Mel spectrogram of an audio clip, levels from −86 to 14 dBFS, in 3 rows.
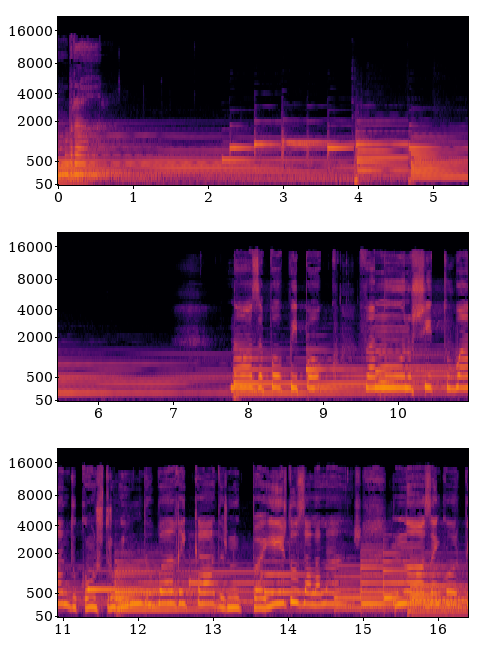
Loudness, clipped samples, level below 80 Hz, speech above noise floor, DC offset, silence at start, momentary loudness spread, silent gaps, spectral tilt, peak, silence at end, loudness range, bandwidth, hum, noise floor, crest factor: -20 LUFS; under 0.1%; -64 dBFS; 23 dB; under 0.1%; 0 s; 17 LU; none; -5.5 dB/octave; -2 dBFS; 0 s; 10 LU; 15.5 kHz; none; -41 dBFS; 18 dB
